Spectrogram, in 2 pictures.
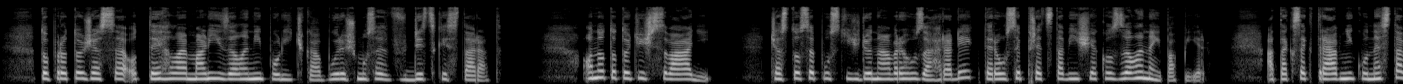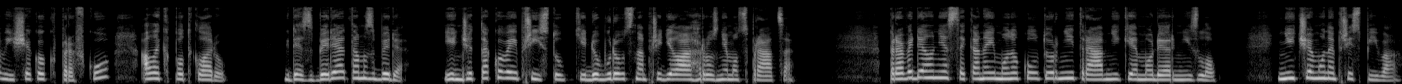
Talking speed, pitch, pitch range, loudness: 135 wpm, 255 Hz, 235-275 Hz, -22 LUFS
